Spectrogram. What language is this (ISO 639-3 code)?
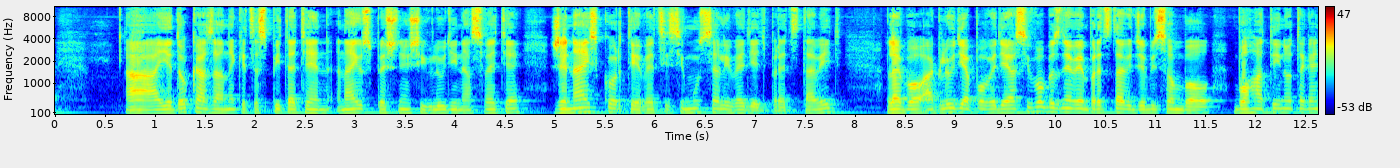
slk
